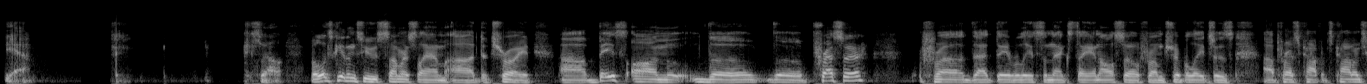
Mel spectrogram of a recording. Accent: American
